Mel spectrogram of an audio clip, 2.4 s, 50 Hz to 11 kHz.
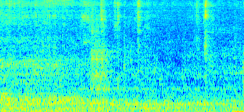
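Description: Steady low rumble of a Schindler 330A hydraulic elevator car travelling down, heard from inside the cab.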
